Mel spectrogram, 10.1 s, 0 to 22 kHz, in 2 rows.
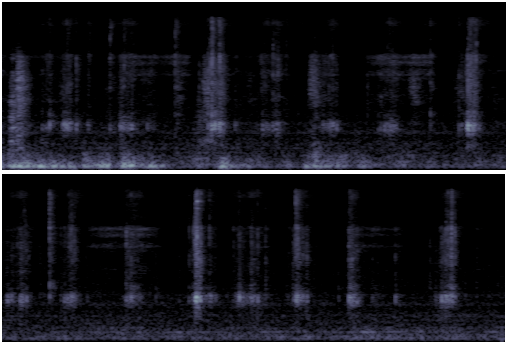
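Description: Plastic clicks and clacks of a Gigaminx (a 5x5-per-face dodecahedron twisty puzzle) being turned by hand, in quick irregular turns with a few sharper snaps, during the last moves of a solve.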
